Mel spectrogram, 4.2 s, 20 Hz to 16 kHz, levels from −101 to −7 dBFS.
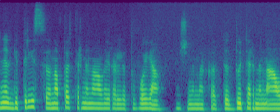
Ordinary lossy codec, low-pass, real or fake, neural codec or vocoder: MP3, 96 kbps; 14.4 kHz; real; none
